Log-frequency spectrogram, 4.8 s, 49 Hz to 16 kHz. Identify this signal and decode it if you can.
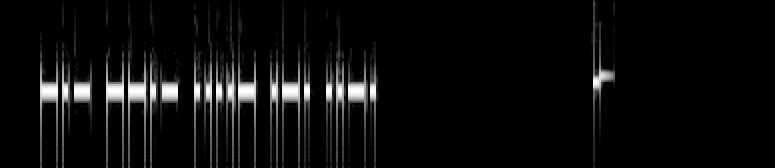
Morse code, heard as a keyed tone, about 34 wpm, 700 Hz. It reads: KQ4RF
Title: USA Call Signs Repeated 3x 35wpm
